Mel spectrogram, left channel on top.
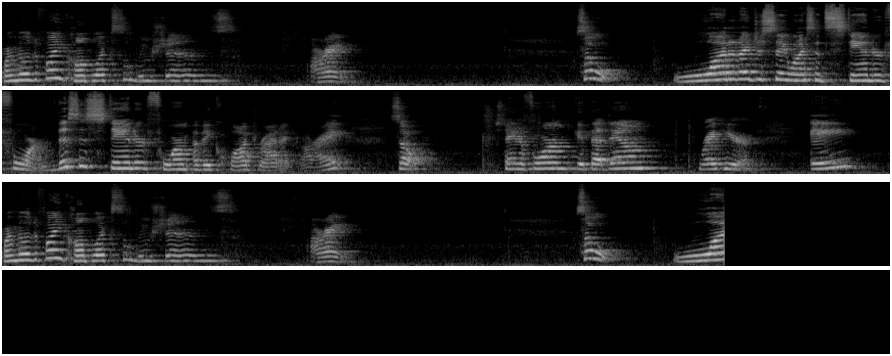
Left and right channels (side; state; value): right; drops out; at 7.2 s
